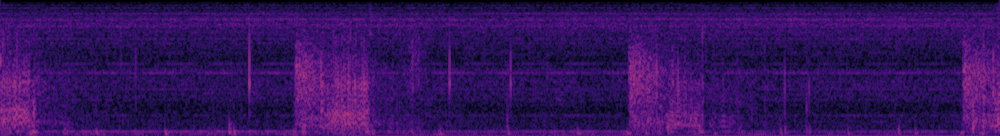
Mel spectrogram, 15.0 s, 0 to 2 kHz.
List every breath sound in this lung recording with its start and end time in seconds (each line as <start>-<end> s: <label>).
4.35-4.92 s: inhalation
4.92-5.57 s: exhalation
4.92-5.57 s: crackles
9.41-9.99 s: inhalation
10.01-10.59 s: exhalation
10.01-10.59 s: crackles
